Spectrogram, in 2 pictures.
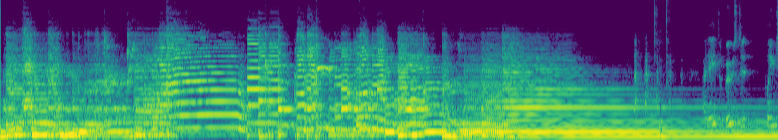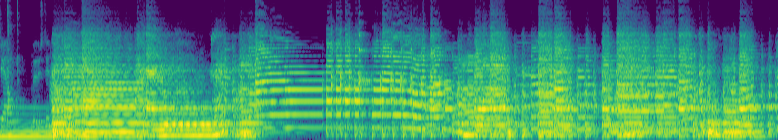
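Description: Single-pickup SG Junior-style electric guitar played through an amplifier: lead lines with bent notes, a chord left to ring for about six seconds in the middle, then more busy playing. The player finds the tone poor and blames a cheap speaker rather than the guitar.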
